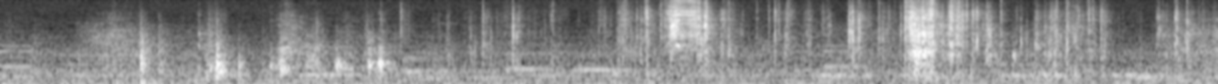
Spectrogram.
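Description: Faint crinkling and tearing of a trading-card pack wrapper handled and opened by hand, in a few short rustles; the loudest come about three and a half and four and a half seconds in.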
